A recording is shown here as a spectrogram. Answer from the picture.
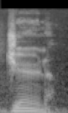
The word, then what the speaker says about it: Dune: Like I saw her in Dune or June. – Yeah. – Dune. I don't know which way you're meant to pronounce it. – Well, we're not Yank, so it's June.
